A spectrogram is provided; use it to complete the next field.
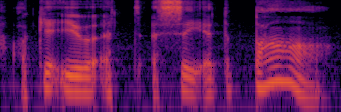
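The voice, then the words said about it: Failed attempt at an accent. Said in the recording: “No, I can't do the accent.”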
